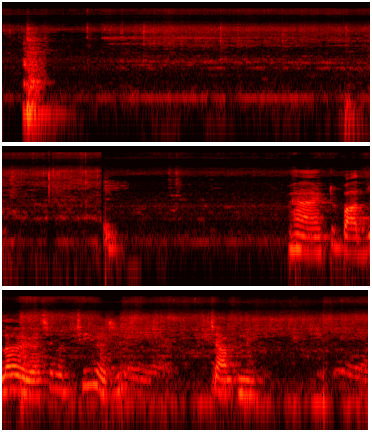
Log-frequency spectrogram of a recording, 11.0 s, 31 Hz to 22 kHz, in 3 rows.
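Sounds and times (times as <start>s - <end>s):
batter sizzling in hot oil: 0.0s - 4.7s, 7.2s - 11.0s.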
